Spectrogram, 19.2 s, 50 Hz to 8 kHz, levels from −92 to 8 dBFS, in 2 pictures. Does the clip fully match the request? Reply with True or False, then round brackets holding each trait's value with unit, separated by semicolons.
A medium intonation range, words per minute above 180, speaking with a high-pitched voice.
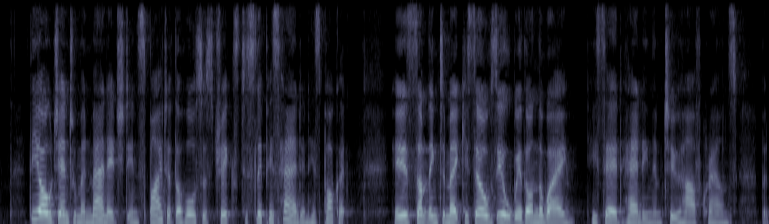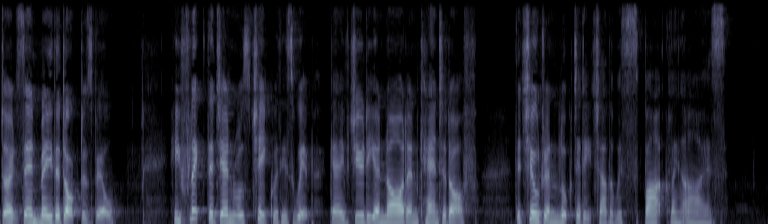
True (3.3 semitones; 205 wpm; 200 Hz)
